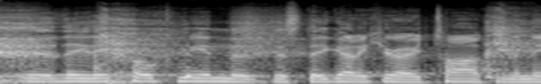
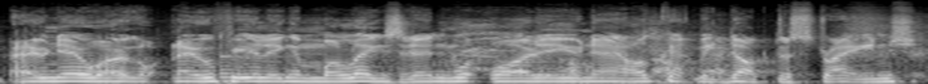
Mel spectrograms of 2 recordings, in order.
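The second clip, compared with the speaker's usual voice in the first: hammed-up British lament; broad mock British accent, slowing at the end; Benedict Cumberbatch; 3 semitones higher than usual. Waking up in hospital, hammed-up British dismay. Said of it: "Your accent of Benedict Cumberbatch".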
